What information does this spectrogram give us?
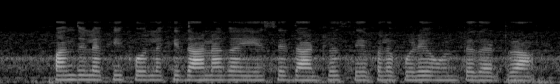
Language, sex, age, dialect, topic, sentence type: Telugu, female, 18-24, Utterandhra, agriculture, statement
